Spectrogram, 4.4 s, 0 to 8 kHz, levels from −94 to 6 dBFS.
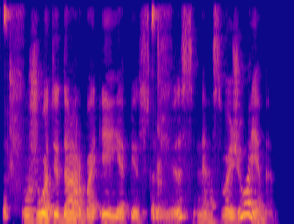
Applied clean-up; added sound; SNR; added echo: neural mask model Resemble Enhance denoiser.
